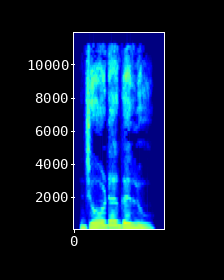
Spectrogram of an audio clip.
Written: ಜೋಡಗಲ್

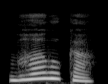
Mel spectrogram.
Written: ಭಾವುಕ

